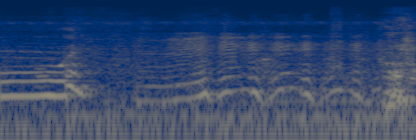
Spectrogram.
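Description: Dog whining in a quick run of short rising-and-falling whimpers while held on a lap, restless and wanting to get down.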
